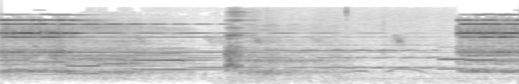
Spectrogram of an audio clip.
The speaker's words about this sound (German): Ein Telefon? Gibt hier ein Telefon?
